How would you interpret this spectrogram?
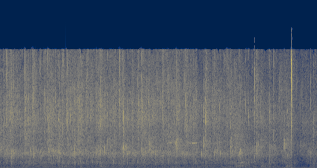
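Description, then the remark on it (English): A steady round of applause from a church audience, dense and even clapping filling the whole few seconds at moderate loudness, with no voices standing out. “Let's give you guys a round of applause for what you did.”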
